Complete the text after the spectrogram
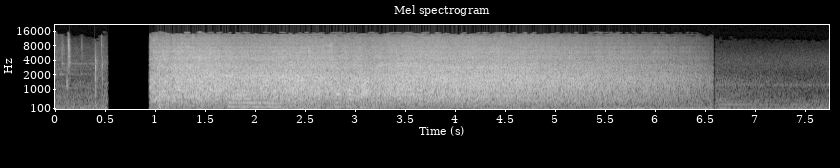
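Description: A crowd applauds and cheers loudly, then fades.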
